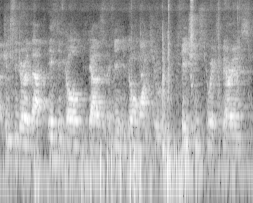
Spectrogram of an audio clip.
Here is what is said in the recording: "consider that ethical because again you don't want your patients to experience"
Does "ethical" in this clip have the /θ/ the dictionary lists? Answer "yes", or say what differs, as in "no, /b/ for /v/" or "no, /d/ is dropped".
no, /f/ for /θ/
